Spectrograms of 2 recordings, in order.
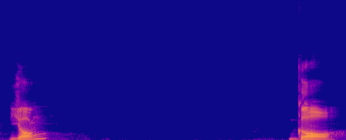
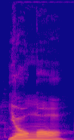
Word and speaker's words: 영어: This is saying Yong go. There's a G here. I don't get this G. I don't get this G in the second syllable. Where's it coming from? Is it connected from the previous syllable? Is that correct? The audio sample here is saying otherwise. Yongo.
